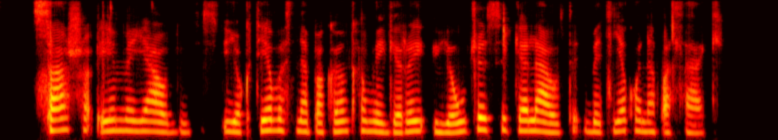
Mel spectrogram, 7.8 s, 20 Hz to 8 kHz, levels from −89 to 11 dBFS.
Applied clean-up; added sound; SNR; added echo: neural mask model Resemble Enhance denoiser.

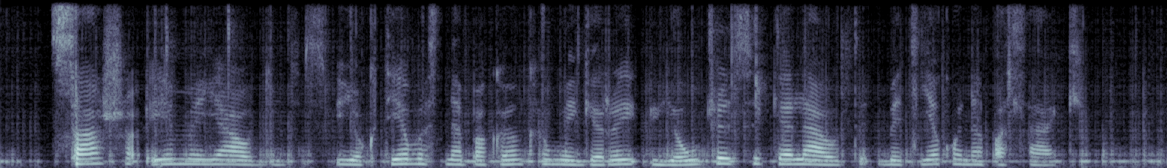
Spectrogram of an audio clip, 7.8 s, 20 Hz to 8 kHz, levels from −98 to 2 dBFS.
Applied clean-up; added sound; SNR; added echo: neural mask model RNNoise.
